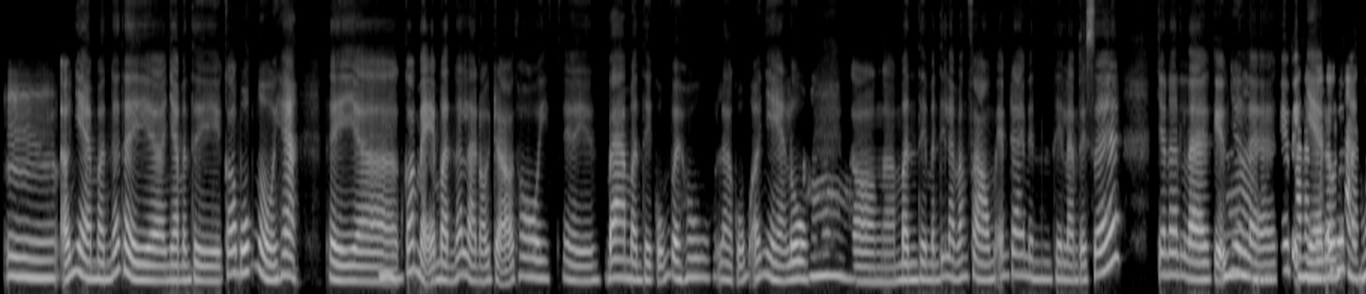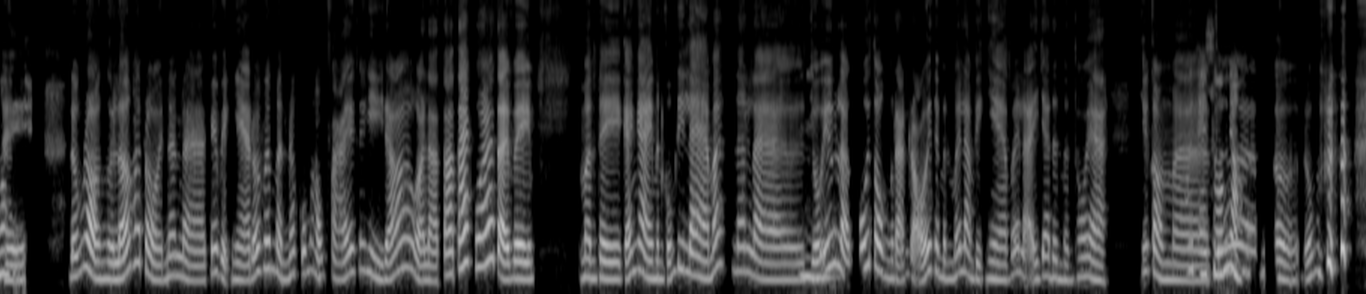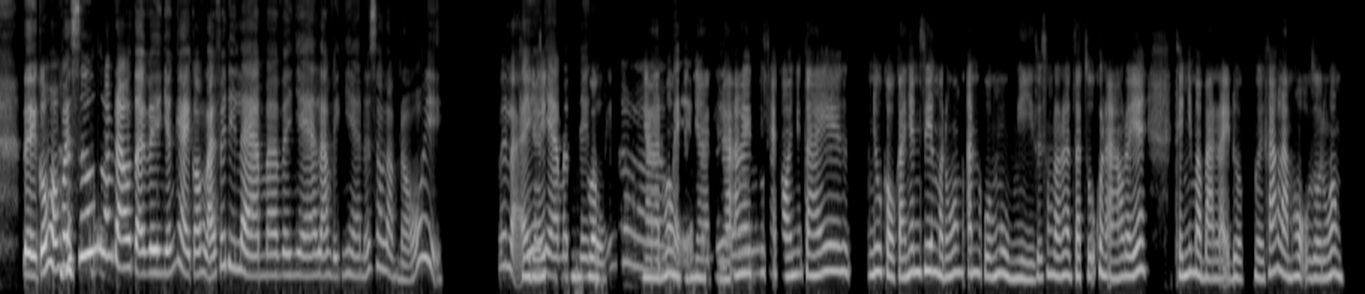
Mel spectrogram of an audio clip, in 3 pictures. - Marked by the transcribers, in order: other background noise; tapping; laugh
- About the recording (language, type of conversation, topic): Vietnamese, podcast, Bạn phân công việc nhà với gia đình thế nào?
